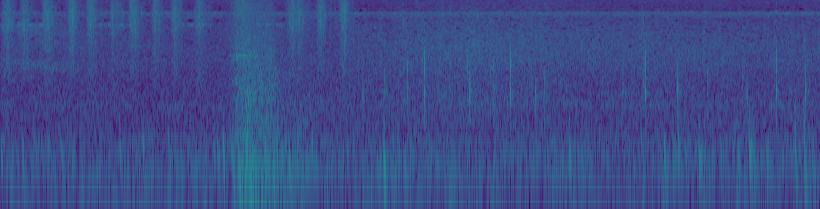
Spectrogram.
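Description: Footsteps patter quickly while running over the ground.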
